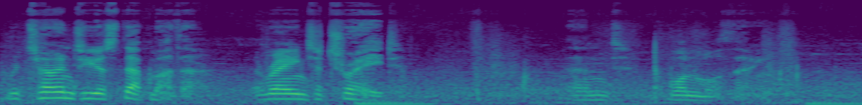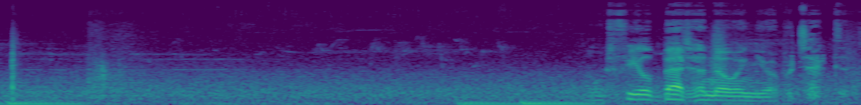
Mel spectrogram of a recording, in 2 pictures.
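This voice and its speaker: An actor playing a weathered, wary Norse god-warrior, gravelly, grave and measured, in a dramatic video game cutscene. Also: male voice, a little high, background noise, close to an everyday voice. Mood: brooding.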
